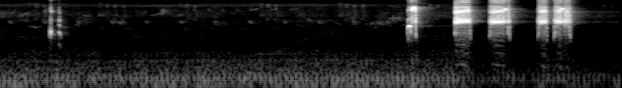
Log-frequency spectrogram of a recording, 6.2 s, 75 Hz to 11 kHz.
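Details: Sindh black francolin giving a harsh rasping call: a faint early note, then after a pause a burst of five loud, grating, buzzy notes grouped in pairs over about 1.5 seconds, against low background rumble.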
